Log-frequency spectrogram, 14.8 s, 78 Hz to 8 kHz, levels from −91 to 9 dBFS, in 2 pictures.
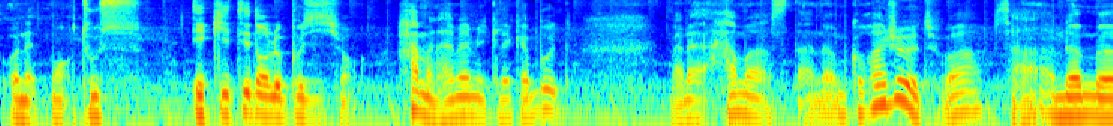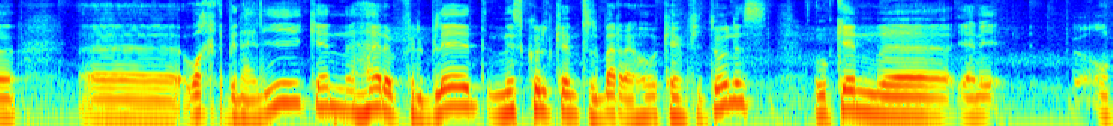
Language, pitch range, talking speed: Arabic, 105-140 Hz, 75 wpm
